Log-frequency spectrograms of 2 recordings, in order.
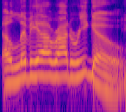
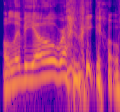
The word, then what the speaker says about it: Olivia Rodrigo: It was a little Olivia Rodriguez. Is that not right? Olivia Rodrigo. – You got to drop that last syllable. Like, pretend it's a Grammy. – Olivia Rodrigo.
